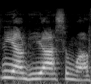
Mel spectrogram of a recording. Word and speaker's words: Nnamdi Asomugha: Okay, so it's pronounced Nnamdi Asomugha, first of all, Jimmy.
